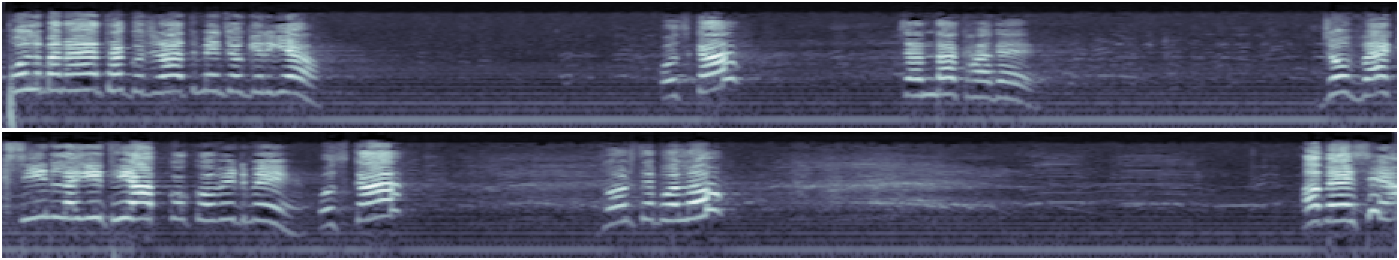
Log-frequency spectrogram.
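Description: A woman speaks forcefully through a loudspeaker, in bursts with pauses.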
